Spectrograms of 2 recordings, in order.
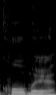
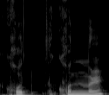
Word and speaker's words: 콧물: So 코 plus 물, instead of saying 코물, for various reasons, people started pronouncing it like 콧물 over time, verbally, and the 시옷 is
